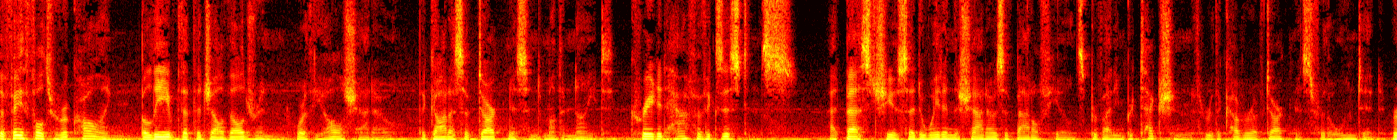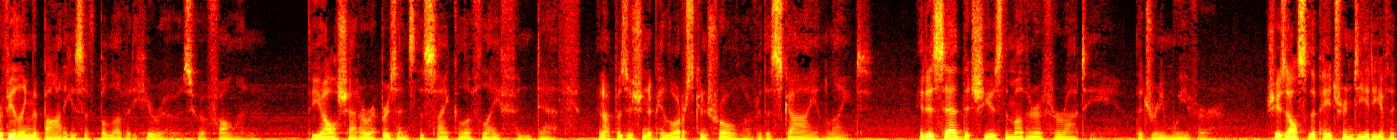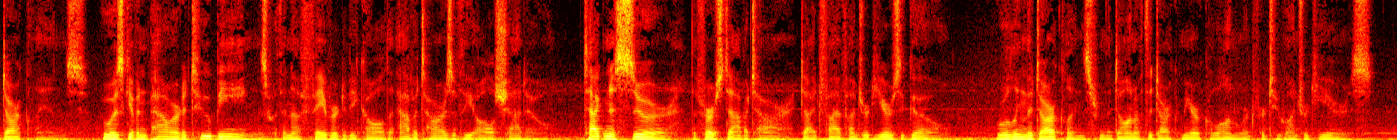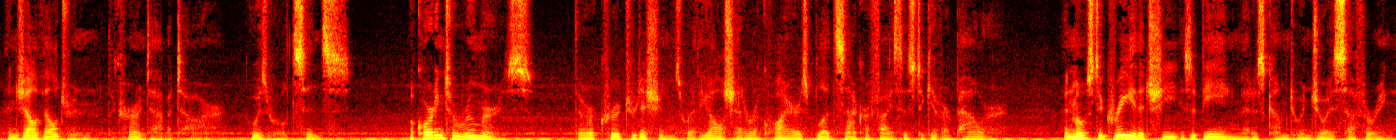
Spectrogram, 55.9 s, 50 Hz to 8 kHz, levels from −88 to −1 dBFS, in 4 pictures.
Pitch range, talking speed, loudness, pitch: 110-125 Hz, 190 wpm, -21 LUFS, 115 Hz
